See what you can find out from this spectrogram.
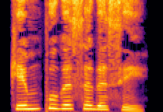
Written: ಕೆಂಪುಗಸಗಸೆ

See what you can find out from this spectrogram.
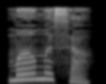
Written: ಮಾಮಸ

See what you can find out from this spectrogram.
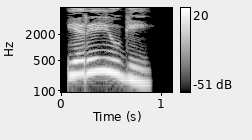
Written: ಎರೆಯಿಕ್ಕು

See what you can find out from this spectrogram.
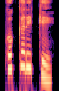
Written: ಕಕ್ಕರಿಕೆ

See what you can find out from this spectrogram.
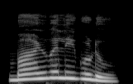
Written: ಬಾಳ್ವಲಿಗುಡು

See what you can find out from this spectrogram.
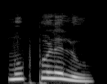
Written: ಮುಪ್ಪೊಳಲ್

